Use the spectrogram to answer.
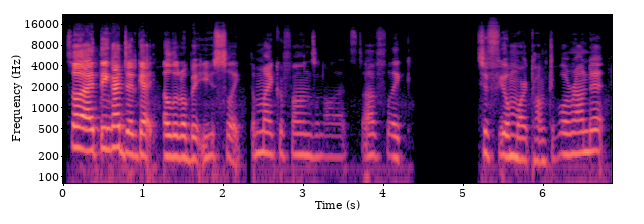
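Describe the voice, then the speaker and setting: A young Spanish-speaking hair stylist in her twenties guests on a podcast, talking fairly quickly in a mid-range voice that is steady, a bit bright and smooth. The chat is casual and upbeat, rambling and heavy with "like."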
